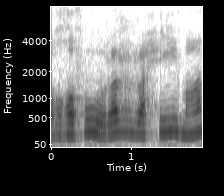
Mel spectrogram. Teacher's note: غفور الرحیم میں غین کو پر پڑھتے ہوئے آگے فو میں واو مدہ ہے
